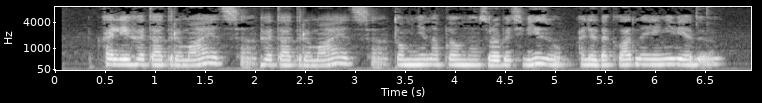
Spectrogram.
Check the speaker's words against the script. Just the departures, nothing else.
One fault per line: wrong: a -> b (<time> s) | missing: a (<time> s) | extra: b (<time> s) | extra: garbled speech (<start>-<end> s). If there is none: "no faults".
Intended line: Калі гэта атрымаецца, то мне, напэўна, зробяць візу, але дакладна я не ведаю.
extra: гэта атрымаецца (2.1 s)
